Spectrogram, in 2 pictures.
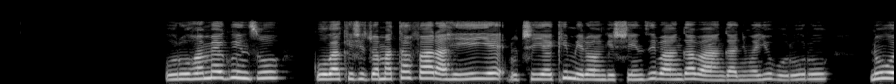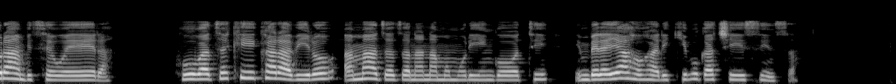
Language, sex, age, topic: Rundi, female, 36-49, education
